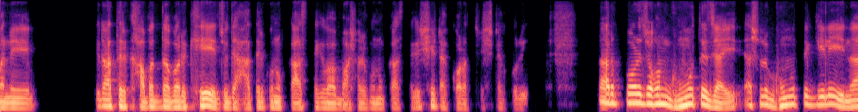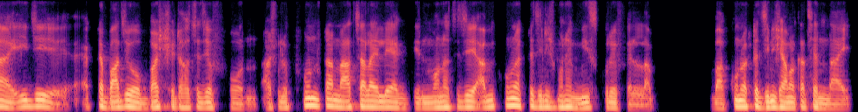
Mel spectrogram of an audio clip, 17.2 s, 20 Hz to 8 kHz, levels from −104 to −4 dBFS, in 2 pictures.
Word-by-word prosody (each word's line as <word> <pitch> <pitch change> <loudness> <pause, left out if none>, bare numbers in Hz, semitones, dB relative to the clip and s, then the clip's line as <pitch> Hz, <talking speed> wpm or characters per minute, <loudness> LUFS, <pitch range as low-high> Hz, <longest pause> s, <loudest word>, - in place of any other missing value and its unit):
মানে 100 -1 +1 0.9
রাতের 125 -2 +2
খাবার-দাবার 110 -1 +1
খেয়ে 135 -1 +6
যদি 100 0 -2
হাতের 100 +2 -6
কোনো 105 -2 -1
কাজ 95 -1 -3
থাকে 100 0 -8
বা 95 - 0
বাসার 90 +2 -8
কোনো 95 -1 -6
কাজ - - -10
থাকে - - -11
সেটা - - -5
করার - - -7
চেষ্টা - - -19
করি। - - -14 0.8
তারপরে 190 0 +5
যখন 175 0 +7
ঘুমোতে 160 +7 +5
যাই, 100 -2 +2 0.2
আসলে 160 +3 -1
ঘুমোতে 150 +4 +2
গেলেই 160 -5 +3
না 125 - +3 0.2
এইযে 120 +1 +2 0.4
একটা - - -3
বাজে 110 +3 +2
অভ্যাস 100 +4 -2
সেটা 105 - -5
হচ্ছে 105 0 -6
যে 100 - 0
ফোন। 95 -2 -10 0.2
আসলে 105 -1 -5
ফোনটা 140 -2 +2
না 110 - +1
চালাইলে 115 -2 +2
একদিন 95 +1 -9
মনে 105 +1 0
হচ্ছে 110 +1 -6
যে 115 - +3
আমি 115 +2 0
কোনো 140 0 +3
একটা 130 - -6
জিনিস 115 -2 -1
মনে 115 +1 +1
হয় 100 -4 -1
মিস 100 +1 -1
করে 105 -1 -2
ফেললাম, 75 -2 -9 0.6
বা - - -2
কোনো 120 -1 +3
একটা 120 - 0
জিনিস 110 +1 +2
আমার 105 -2 +1
কাছে 105 +2 -3
নাই। 85 -1 -6
110 Hz, 205 wpm, -21 LUFS, 100-130 Hz, 0.9 s, যখন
